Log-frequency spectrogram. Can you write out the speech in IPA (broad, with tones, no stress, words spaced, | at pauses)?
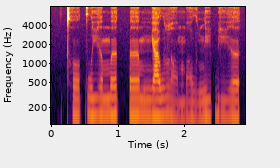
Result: t̪ʰo˧kwi˧ə̯məː˦˥k̚ ʔəː˧mɲa˨˦w lɔ̤˨˩mɔ̤˨˩wni˧ ɓi˧ə̯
